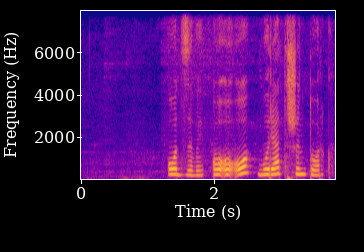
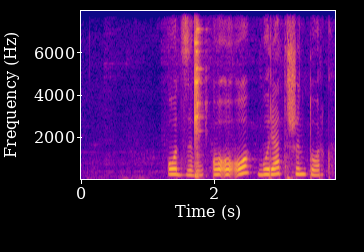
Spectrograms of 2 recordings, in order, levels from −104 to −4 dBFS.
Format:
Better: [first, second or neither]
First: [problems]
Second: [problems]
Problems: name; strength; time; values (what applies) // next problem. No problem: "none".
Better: first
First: none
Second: background sound (Cutlery, silverware); 4 dB below the speech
